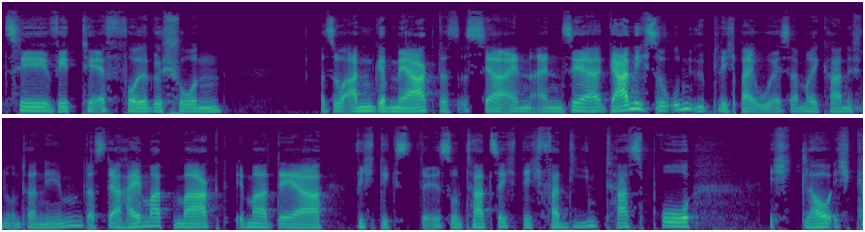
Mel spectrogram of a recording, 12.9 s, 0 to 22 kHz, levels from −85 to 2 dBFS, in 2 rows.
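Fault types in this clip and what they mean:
Clock drift between sender and receiver: The sender's audio clock runs slower than the receiver's, by around 5 percent. The receiver's jitter buffer therefore keeps draining. To keep going, the receiver repeats short pieces of audio and sometimes runs out of material for a moment. In this speech clip, the timing hiccups recur from start to finish at uneven intervals. They are what drive the corrections described below.
Repeated stalls (stutter): Packets arrived late or too slowly, so the jitter buffer ran empty several times in quick succession. Each time, the receiver continued the last sound until data came in. This happens from 0.11 to 0.62 s, with three gaps totalling 75 ms, the longest 59 ms. It happens again from 9.32 to 10.99 s, with four gaps totalling 130 ms, the longest 61 ms. Nothing is lost, but the speech drags and stutters.
Repeated timing corrections: Because the sender's clock is slower, the receiver keeps stretching the audio by repeating short pieces. 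The edits all go the same way but are unevenly spaced. They run from 0.27 to 12.10 s and play the speech at about 98 percent speed. In total they add roughly 300 ms. Each edit is small and may be heard as a hiccup or an unsteady tempo.
Scattered short gaps: Individual packets went missing or arrived late, one here and one there, between 6.54 and 8.22 s. The receiver filled each hole by continuing the last sound. There are roughly seven gaps, covering about 100 ms in total. The longest is around 70 ms. No audio is actually missing. The speech stays clear between the gaps, which come through as brief ticks, smears or tiny dropouts.
Short stall from a late packet: One packet was not there when it was due, and the jitter buffer ran empty. It happens at 12.34 to 12.43 s, near the end of the clip. The receiver held the last sound for 69 ms, which matches the packet's 69 ms extra delay. Then it carried on from the same point. 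Nothing is lost, but one sound is held too long.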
